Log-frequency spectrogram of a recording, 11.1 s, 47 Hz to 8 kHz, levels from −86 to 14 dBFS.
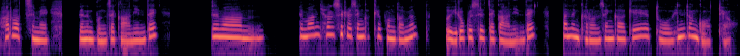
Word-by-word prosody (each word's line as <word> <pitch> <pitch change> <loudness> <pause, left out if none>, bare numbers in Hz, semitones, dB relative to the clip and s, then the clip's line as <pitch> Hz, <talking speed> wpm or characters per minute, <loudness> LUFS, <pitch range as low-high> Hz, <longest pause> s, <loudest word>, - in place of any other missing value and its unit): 하루아침에 255 -8 0 0.5
되는 220 -1 +5
문제가 205 +1 -2
아닌데 200 +10 0 0.8
하지만 260 -3 +3 0.5
하지만 305 +4 +1
현실을 335 -1 -1
생각해 285 0 -2
본다면 235 +4 +2 0.4
'어 230 - +2
이러고 235 +4 +2
있을 250 0 -2
때가 220 -2 -3
아닌데.' 200 - -3 0.4
하는 290 -3 +4
그런 205 -3 -2
생각에 235 +5 0
더 200 -3 -4
힘든 280 +4 +3
것 185 -4 -6
같아요. 195 +1 -12
240 Hz, 285 characters per minute, -23 LUFS, 215-285 Hz, 0.8 s, 되는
